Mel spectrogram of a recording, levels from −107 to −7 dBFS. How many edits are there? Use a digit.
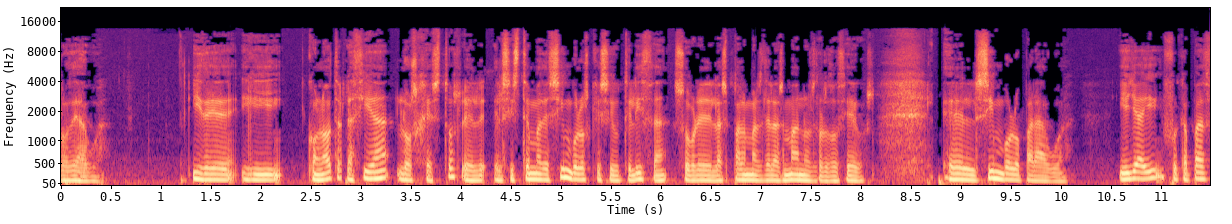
4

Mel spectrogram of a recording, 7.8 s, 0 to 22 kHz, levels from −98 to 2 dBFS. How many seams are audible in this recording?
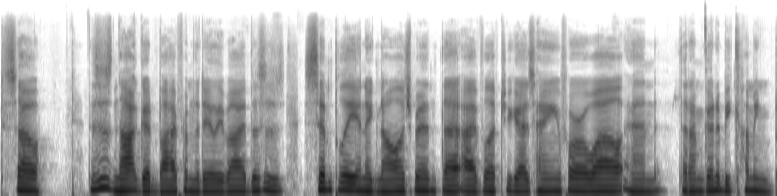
1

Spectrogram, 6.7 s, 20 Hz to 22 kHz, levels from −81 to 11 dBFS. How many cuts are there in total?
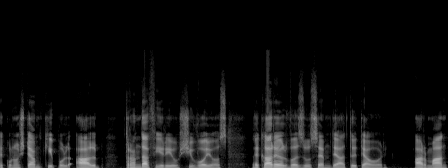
0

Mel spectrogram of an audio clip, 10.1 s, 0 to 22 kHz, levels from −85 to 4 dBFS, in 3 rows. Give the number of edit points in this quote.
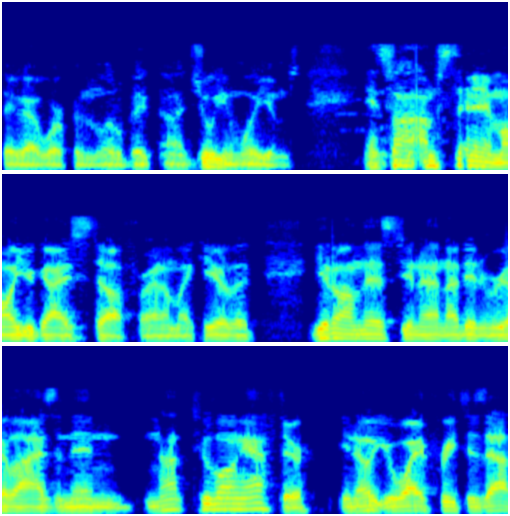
0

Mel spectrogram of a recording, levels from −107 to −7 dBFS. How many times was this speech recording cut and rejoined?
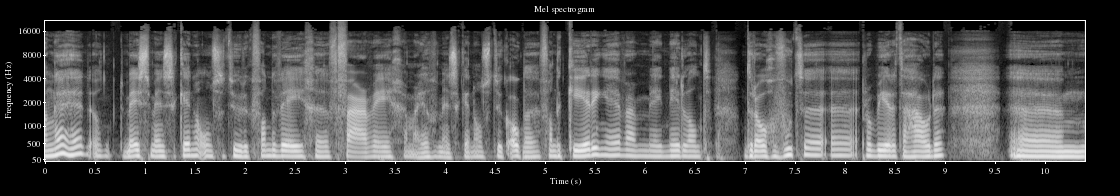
3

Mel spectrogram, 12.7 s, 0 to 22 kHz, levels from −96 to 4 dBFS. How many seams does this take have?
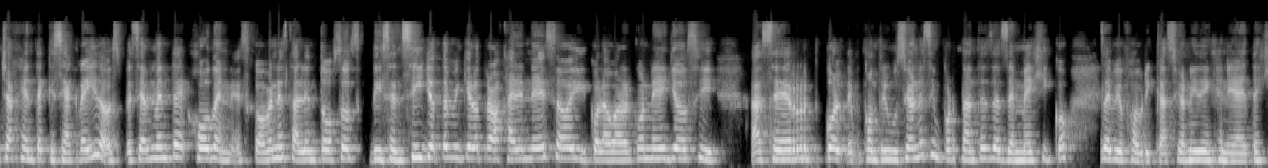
2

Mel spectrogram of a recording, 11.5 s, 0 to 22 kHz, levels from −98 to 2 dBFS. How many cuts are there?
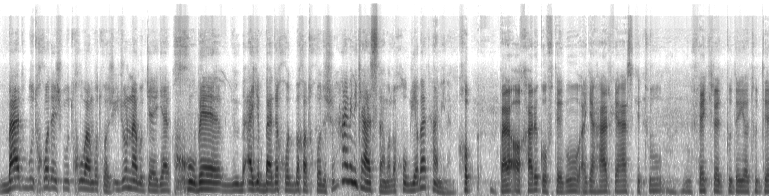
0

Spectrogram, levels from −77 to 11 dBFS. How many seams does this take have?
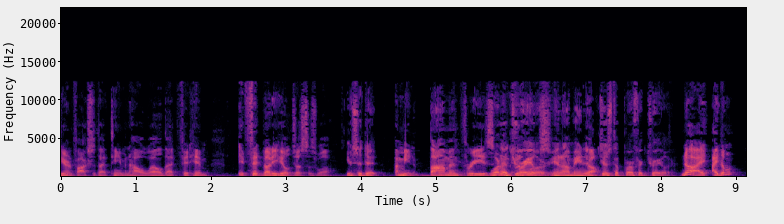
1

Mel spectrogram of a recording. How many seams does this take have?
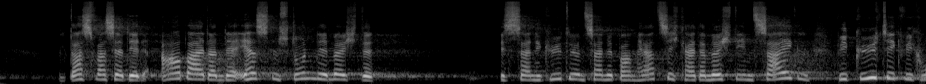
1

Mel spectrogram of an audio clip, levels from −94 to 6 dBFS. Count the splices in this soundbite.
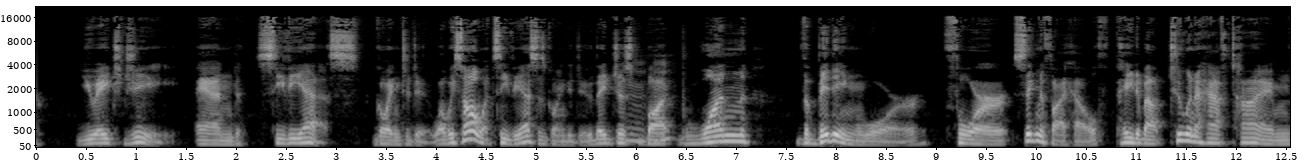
4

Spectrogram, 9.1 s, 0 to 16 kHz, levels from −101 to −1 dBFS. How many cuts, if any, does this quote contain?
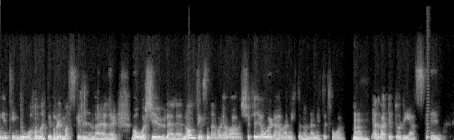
1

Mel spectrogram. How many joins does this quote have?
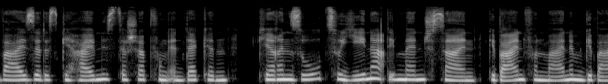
3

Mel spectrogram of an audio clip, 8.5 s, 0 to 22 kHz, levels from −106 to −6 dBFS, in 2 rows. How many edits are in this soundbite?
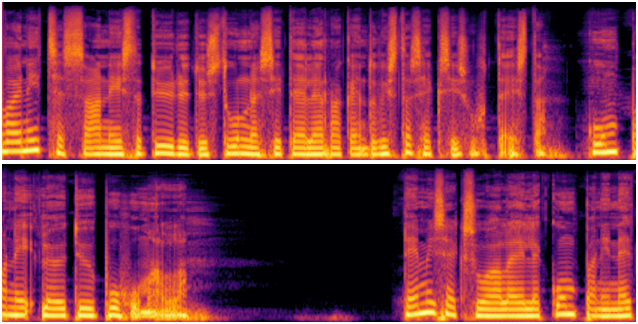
2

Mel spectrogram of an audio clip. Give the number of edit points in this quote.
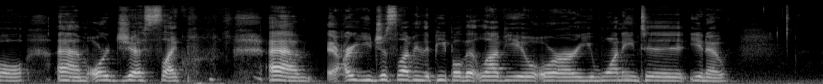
0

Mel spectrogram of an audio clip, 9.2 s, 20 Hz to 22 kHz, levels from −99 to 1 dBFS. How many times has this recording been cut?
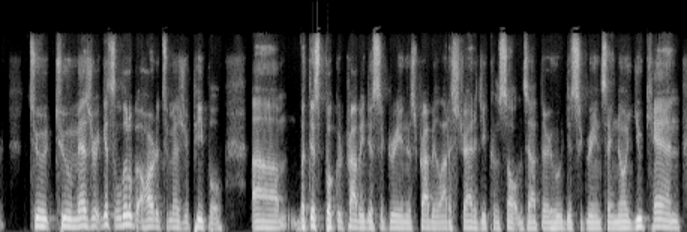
0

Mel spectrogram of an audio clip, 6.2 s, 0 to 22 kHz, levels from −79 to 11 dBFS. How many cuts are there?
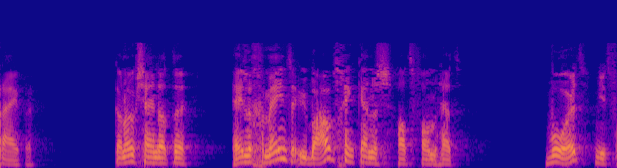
0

